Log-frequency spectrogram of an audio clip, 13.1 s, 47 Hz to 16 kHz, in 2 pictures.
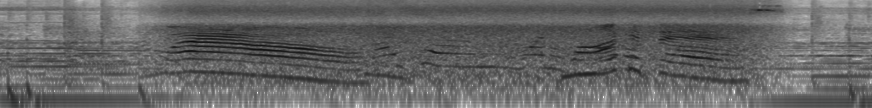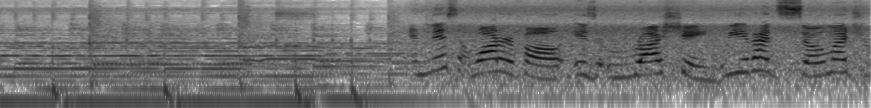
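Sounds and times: background music: 0.0s - 12.4s
waterfall roaring: 1.1s - 6.0s, 9.7s - 13.0s.

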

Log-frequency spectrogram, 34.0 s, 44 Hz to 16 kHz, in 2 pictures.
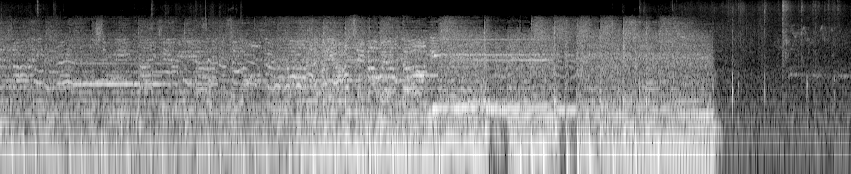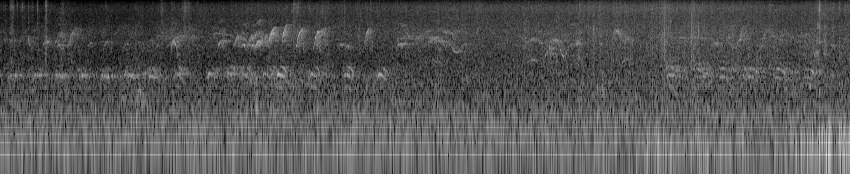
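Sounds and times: birds calling: 0.0s - 6.6s, 11.5s - 26.5s, 27.5s - 34.0s.

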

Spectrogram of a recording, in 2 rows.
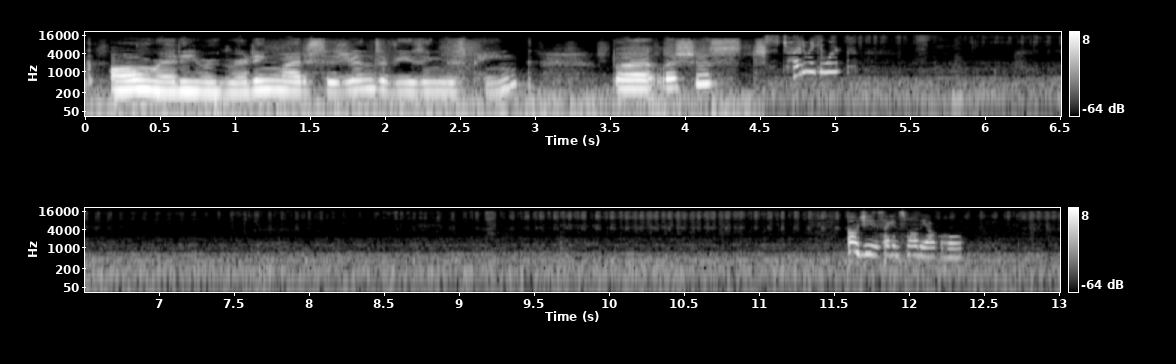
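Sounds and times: marker rubbing on paper: 4.7s - 13.0s.

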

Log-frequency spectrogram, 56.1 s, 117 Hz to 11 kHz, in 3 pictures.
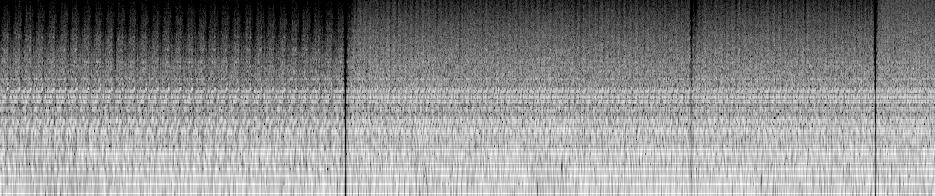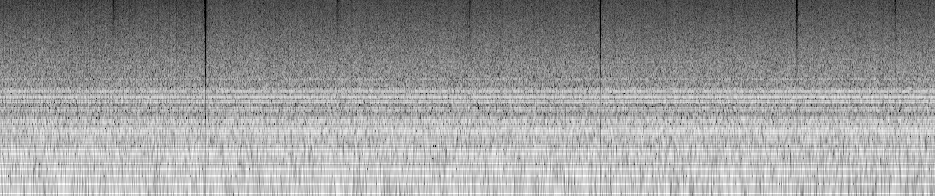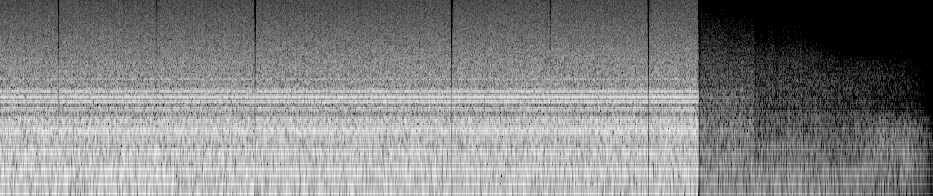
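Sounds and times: heavily distorted soundtrack: 0.0s - 56.0s.

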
